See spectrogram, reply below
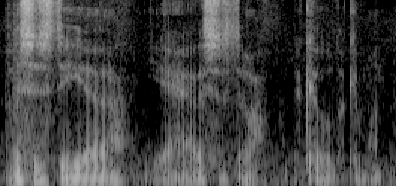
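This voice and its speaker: A man softly speaking and whispering ASMR game commentary, muttering to himself as he goes. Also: very deep voice, sing-song, normal speed, vocal fry, slight background noise. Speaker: host of an ASMR game playthrough.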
